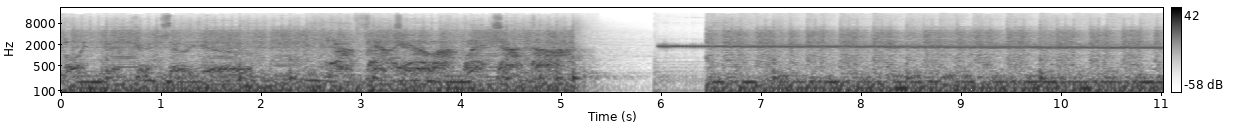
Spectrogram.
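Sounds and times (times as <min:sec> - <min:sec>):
death metal music: 0:00.0 - 0:11.0
high-pitched steady tone: 0:06.0 - 0:11.0.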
